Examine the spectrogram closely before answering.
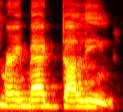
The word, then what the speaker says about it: Mary Magdalene: Okay, now Mary Magdalene is pronounced Mary Magdalene.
